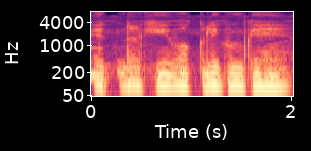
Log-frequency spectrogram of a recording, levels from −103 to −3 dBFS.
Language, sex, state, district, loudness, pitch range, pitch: Hindi, male, Arunachal Pradesh, Papum Pare, -15 LUFS, 85-95 Hz, 90 Hz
